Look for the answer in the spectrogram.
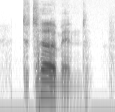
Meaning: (adjective) Decided; resolute, possessing much determination; dogged; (verb) simple past and past participle of determine
- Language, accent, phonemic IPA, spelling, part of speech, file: English, UK, /dɪˈtɜːmɪnd/, determined, adjective / verb, En-uk-determined.ogg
